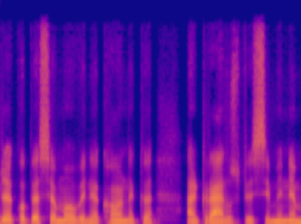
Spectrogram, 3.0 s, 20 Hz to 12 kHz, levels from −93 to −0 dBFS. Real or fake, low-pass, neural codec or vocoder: fake; 10.8 kHz; codec, 24 kHz, 0.9 kbps, WavTokenizer, large speech release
